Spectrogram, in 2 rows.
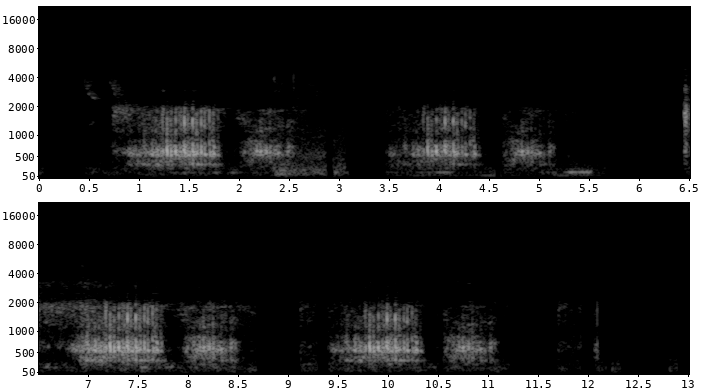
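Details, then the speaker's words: Pleural friction rub from pleural inflammation, like someone stepping on something: coarse, grating, creaking sounds in paired bursts with inspiration and expiration, about 10 breaths a minute. "ienen que ser un poquito lubricada ya pero en este caso hay un roce porque hay una inflamación puede haber una inflamación de las flores entonces a la inspiración va a sonar y como que como sido alguien pisara dicen que es como si alguien pisara él que no es difícil ocultar no siempre se puede escuchar un roce pleural"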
